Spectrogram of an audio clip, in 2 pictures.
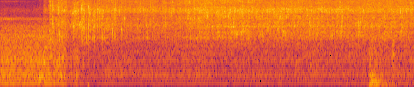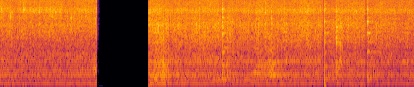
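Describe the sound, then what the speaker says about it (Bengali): Vegetables for Bengali shukto lightly frying in a pan, a loud continuous sizzle close by with stirring scrapes and occasional knocks, broken by a brief silent gap, no talking. "আমি ঝটপট সবজিগুলোকে যত তাড়াতাড়ি পারছিলাম হালকা করে ভেজে নিচ্ছিলাম"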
